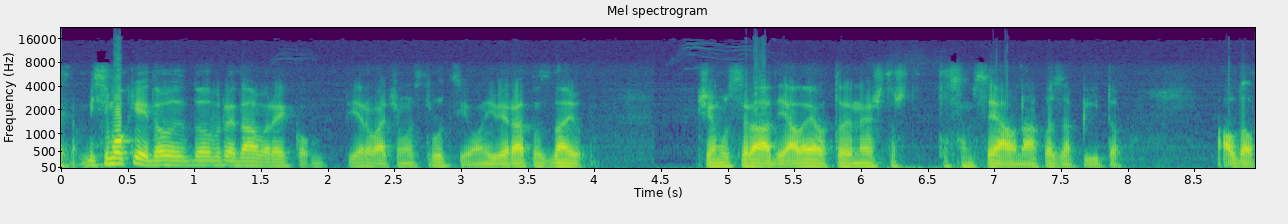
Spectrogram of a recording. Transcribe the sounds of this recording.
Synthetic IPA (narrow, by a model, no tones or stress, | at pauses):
znaːmːisimokejd̪od̪obɾoed̪aboɾekoʋjeɾoʋat͡ɕemost̪ɾut̪siuo̞niʋjeɾoat̪noznajṵ | t͡ʃe̞museɾaːd̪ialeot̪oːjeneʃt̪oʃt̪t̪osamseja̰ːonakozapiːt̪a | a̰lˠd̪o̰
